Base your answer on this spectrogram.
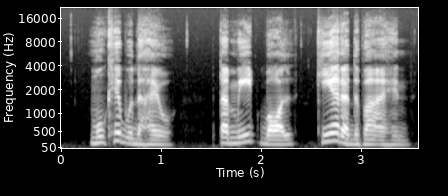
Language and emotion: Sindhi, neutral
